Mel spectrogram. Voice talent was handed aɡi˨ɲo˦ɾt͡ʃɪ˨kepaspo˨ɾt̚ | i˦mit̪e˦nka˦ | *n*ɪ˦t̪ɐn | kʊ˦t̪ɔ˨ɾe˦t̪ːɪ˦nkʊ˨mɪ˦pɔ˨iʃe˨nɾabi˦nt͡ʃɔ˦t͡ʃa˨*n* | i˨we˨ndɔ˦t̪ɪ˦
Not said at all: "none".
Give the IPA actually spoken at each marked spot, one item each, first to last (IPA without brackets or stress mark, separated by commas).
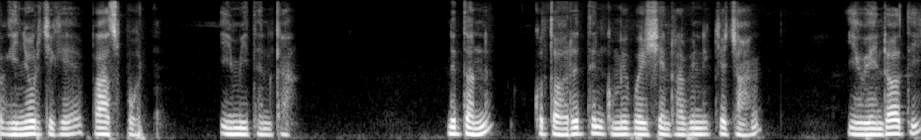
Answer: n, ŋ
